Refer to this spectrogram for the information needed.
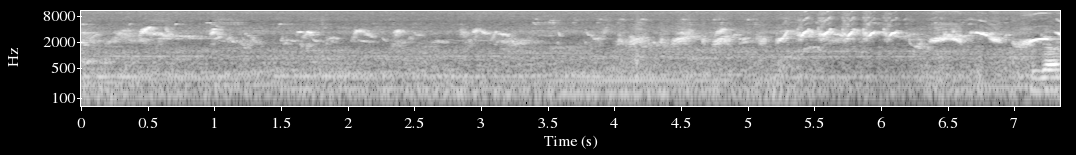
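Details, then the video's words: Varied warbled whistles and chirps from a caged Chinese hwamei singing high. The phrases come in bursts and grow busier toward the end, over a steady low hum. "Họa mi bóng bộ to đẹp hót cao"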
